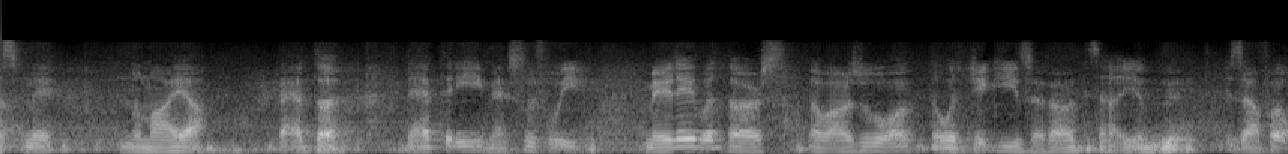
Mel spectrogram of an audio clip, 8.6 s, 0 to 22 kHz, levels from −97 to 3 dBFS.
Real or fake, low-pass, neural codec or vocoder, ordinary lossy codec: fake; 7.2 kHz; codec, 16 kHz, 0.5 kbps, X-Codec, HuBERT features, trained on LibriSpeech; MP3, 48 kbps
